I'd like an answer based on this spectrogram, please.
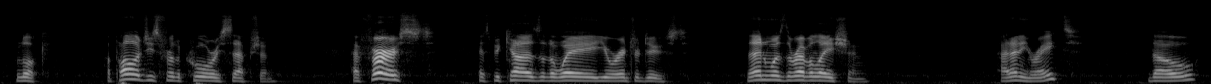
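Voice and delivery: ordinary talk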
